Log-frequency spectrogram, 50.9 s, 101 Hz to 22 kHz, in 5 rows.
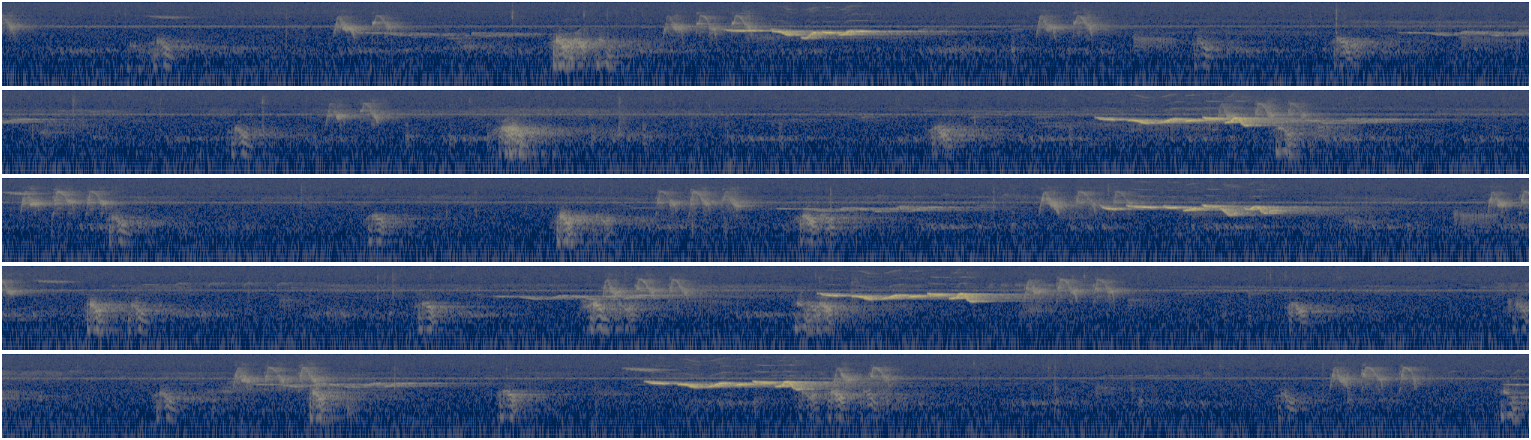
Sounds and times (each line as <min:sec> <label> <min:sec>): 0:02.2 Frogs chirping 0:21.7
0:24.0 Frogs chirping 0:50.9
